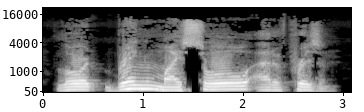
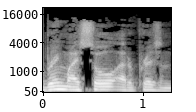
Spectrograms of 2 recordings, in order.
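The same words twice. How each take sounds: First: Savoured slow prayer; slow drawn-out plea. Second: Said in the usual way. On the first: Acted. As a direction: stretch every word of the prayer slowly. Verse repeated for emphasis.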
